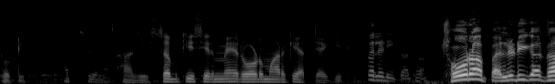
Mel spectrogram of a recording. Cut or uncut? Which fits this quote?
cut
